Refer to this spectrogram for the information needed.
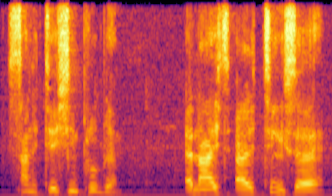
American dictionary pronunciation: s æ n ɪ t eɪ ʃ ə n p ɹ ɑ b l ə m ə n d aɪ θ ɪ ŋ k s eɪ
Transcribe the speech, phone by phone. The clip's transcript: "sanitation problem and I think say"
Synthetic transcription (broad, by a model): s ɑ n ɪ t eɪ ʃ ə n p ɹ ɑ b l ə m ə n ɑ aɪ t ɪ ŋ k s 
